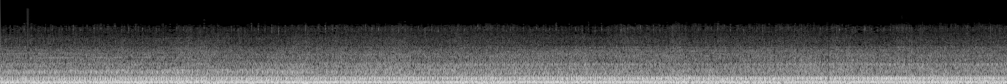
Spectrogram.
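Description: A motorcycle engine rumbles steadily at cruising speed.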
